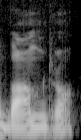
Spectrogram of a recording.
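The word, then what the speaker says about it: palm: L fill இப்ப பார்த்தீங்கன்னா இந்த வார்த்தைகள்ல எல் உச்சரிப்பே இல்லை காம் அப்படியே காம்ன்றோம் இது பாம்ன்றோம் இதுல உச்சரிக்கப்படுகிறது இந்த வார்த்தையில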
